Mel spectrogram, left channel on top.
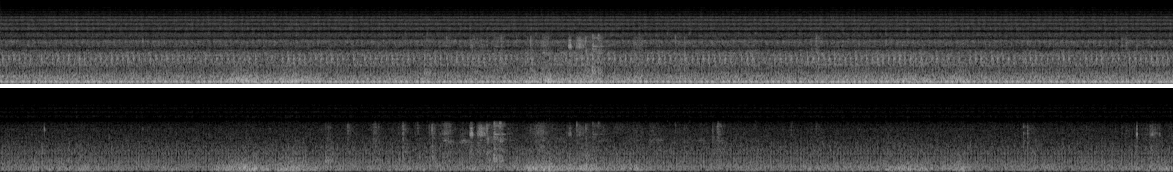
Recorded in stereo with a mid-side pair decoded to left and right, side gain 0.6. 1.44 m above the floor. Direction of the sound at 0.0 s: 65° left.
